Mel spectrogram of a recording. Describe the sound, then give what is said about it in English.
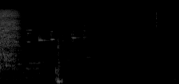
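A cheerful alarm chime: a brief hissy burst, then a quick run of bright, high-pitched beeping notes that fade out within a second, faint and without any talking. “that is definitely inappropriately cheerful alarm sound.”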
